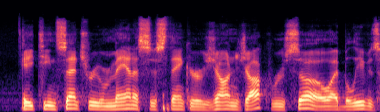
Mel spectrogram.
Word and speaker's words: Rousseau: when you die 18th century romanticists thinker Jean-Jacques Rousseau I believe is how you pronounce his name of course he said this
